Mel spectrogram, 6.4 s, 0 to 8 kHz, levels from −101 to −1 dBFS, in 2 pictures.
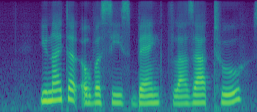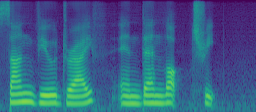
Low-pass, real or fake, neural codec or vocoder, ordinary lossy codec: none; fake; codec, 16 kHz, 0.2 kbps, FocalCodec; none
